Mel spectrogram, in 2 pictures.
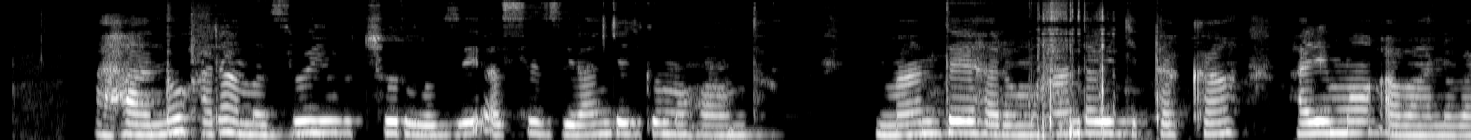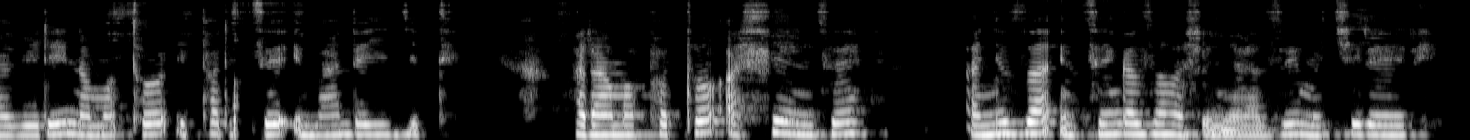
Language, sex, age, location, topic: Kinyarwanda, male, 25-35, Nyagatare, government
